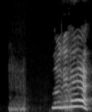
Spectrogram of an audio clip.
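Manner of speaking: high, slow, amazed "look at that". Acted. Reader gasping to children at the vanishing dog. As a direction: show the kids something astonishing.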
